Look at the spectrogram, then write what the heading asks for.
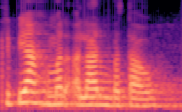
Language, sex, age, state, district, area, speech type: Maithili, female, 18-30, Bihar, Darbhanga, rural, read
